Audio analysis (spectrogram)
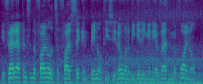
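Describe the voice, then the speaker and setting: A man's voice: medium pitch, fairly even intonation, rapid-fire, slight background noise. A man giving live kart racing commentary as a motorsport commentator, following the action as it unfolds.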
